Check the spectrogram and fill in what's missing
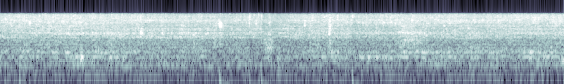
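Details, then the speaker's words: Steady rushing water with faint splashes as a person flushes the nasal cavity with warm water from a baby bulb syringe, mouth open, attributing symptoms to inhaled toxic gas; nasal irrigation. "I open my mouth to like give my ears a you know a relief of pressure so they don't pop and it allows the water to get further up in my nostal cavity nasel cavity"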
